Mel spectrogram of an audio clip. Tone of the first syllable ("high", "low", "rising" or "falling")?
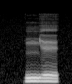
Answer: low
